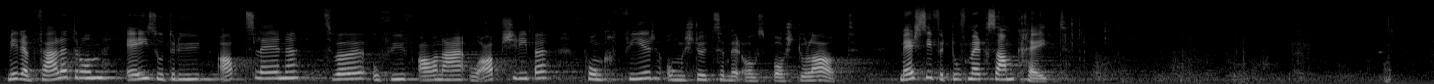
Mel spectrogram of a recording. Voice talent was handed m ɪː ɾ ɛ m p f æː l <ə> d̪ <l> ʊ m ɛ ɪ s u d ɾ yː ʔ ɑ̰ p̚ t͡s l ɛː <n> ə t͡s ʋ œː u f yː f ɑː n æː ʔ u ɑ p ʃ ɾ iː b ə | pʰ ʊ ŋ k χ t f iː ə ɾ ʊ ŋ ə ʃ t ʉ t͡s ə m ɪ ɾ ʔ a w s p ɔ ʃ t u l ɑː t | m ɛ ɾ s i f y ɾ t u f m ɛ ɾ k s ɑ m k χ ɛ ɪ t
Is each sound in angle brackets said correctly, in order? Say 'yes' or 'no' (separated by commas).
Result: yes, no, yes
